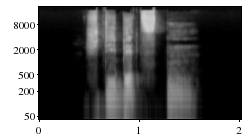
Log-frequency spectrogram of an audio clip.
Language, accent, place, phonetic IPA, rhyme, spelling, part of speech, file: German, Germany, Berlin, [ʃtiˈbɪt͡stn̩], -ɪt͡stn̩, stibitzten, adjective / verb, De-stibitzten.ogg
- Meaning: inflection of stibitzen: 1. first/third-person plural preterite 2. first/third-person plural subjunctive II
